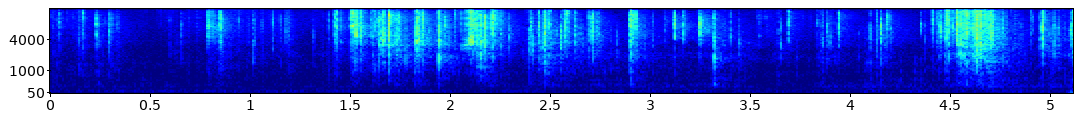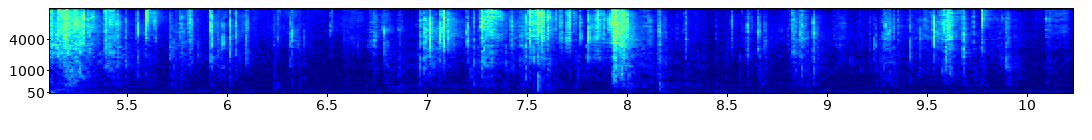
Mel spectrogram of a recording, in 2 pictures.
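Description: Foil wrapper of a Pokémon trading card booster pack being torn open and crinkled in the hands, in several bursts of crackling.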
